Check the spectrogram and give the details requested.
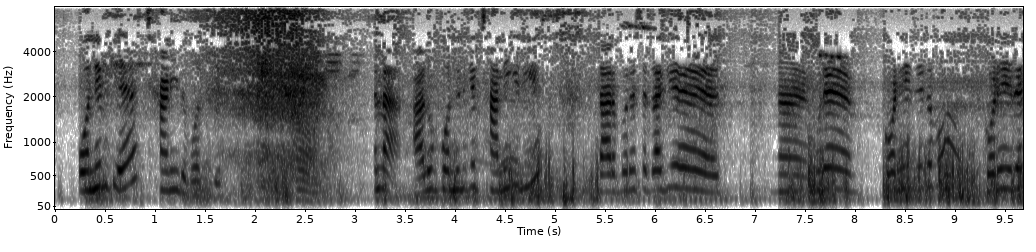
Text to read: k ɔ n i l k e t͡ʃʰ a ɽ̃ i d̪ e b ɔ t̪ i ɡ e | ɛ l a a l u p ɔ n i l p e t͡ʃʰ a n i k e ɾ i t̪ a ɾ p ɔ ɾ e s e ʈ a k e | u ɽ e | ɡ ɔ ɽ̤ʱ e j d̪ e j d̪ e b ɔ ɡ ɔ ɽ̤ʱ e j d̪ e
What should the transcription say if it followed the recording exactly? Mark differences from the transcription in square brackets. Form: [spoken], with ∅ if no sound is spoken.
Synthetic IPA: [p] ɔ n i l k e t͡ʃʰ a ɽ̃ i d̪ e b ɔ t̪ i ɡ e | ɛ l a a l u p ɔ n i l [k] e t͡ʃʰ a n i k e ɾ i t̪ a ɾ p ɔ ɾ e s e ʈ a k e | u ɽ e | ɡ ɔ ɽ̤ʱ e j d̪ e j d̪ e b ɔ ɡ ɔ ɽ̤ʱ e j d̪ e

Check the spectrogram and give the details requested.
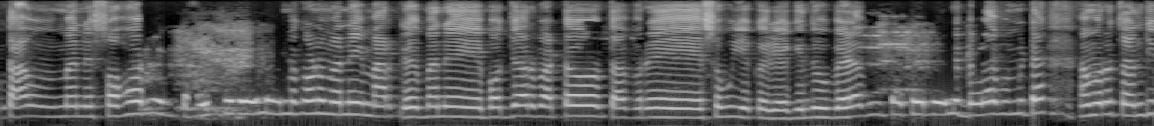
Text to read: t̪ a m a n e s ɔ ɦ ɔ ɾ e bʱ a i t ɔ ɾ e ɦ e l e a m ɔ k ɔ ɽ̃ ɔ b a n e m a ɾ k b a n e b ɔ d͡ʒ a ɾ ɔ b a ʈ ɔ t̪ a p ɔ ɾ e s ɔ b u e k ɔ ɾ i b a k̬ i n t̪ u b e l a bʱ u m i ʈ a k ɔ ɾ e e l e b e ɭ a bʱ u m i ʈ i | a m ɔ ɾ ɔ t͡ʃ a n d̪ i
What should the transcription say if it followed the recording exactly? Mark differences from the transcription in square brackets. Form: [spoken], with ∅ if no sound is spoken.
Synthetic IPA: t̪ a m a n e s ɔ ɦ ɔ ɾ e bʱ a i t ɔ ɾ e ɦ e l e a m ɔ k ɔ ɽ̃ ɔ [m] a n e m a ɾ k [m] a n e b ɔ d͡ʒ a ɾ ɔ b a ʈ ɔ t̪ a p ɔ ɾ e s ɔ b u e k ɔ ɾ i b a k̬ i n t̪ u b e [ɭ] a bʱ u m i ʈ a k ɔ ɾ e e l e b e ɭ a bʱ u m i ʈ [a] | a m ɔ ɾ ɔ t͡ʃ a n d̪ i

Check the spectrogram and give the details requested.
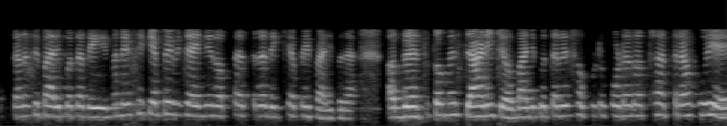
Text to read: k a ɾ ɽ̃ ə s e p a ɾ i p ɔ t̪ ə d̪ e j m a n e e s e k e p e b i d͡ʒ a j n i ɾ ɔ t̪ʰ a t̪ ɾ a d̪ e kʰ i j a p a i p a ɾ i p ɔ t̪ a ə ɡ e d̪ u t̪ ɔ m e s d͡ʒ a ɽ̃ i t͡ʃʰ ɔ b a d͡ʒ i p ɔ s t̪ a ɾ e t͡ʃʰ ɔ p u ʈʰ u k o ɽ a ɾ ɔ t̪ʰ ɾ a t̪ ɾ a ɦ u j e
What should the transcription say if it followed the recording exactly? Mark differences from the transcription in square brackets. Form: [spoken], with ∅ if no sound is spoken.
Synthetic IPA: k a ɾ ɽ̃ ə s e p a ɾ i p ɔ t̪ [a] d̪ e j m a n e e s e k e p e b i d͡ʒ a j n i ɾ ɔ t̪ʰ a t̪ ɾ a d̪ e kʰ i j a p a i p a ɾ i p ɔ t̪ a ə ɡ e [t̪] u t̪ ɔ m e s d͡ʒ a ɽ̃ i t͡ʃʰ ɔ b a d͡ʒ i p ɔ [∅] t̪ a ɾ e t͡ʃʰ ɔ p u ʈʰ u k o ɽ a ɾ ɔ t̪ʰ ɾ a t̪ ɾ a ɦ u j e

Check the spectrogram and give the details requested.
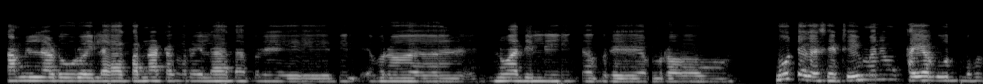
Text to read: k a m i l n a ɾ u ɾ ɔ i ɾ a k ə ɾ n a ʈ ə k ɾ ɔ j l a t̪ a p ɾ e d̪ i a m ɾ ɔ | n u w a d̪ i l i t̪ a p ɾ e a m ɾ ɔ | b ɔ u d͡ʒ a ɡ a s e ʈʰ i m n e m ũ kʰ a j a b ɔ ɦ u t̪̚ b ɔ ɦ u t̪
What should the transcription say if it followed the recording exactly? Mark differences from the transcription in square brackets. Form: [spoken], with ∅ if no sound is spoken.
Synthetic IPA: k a m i l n a [ɽ] u ɾ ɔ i [l] a k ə ɾ n a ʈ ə k ɾ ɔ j l a t̪ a p ɾ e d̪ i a m ɾ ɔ | n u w a d̪ i l i t̪ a p ɾ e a m ɾ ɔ | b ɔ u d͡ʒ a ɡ a s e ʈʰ i m n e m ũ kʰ a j a b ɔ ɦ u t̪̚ b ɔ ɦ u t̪

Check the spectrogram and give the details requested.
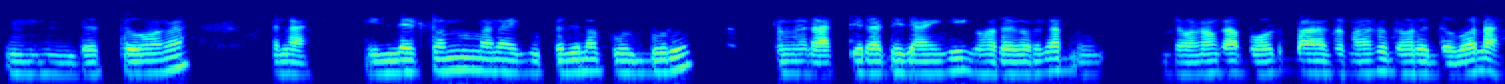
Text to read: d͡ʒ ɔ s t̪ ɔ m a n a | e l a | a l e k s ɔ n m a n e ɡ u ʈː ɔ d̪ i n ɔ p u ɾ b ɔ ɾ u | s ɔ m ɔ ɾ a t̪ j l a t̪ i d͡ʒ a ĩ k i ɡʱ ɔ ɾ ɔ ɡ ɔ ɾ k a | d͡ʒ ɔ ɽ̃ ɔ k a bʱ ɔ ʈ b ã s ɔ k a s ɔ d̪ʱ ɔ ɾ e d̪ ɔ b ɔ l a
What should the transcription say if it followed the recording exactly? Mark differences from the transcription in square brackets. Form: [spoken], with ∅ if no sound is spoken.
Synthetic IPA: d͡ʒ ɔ s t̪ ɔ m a n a | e l a | [i] l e k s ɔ n m a n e ɡ u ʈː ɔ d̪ i n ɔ p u ɾ b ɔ ɾ u | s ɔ m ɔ ɾ a t̪ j [ɾ] a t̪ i d͡ʒ a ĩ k i ɡʱ ɔ ɾ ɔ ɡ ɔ ɾ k a | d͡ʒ ɔ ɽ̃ ɔ k a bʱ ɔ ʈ b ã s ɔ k a s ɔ d̪ʱ ɔ ɾ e d̪ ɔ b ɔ l a

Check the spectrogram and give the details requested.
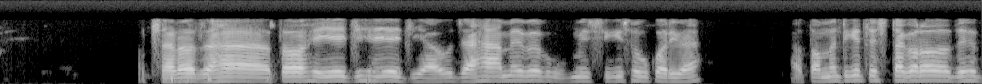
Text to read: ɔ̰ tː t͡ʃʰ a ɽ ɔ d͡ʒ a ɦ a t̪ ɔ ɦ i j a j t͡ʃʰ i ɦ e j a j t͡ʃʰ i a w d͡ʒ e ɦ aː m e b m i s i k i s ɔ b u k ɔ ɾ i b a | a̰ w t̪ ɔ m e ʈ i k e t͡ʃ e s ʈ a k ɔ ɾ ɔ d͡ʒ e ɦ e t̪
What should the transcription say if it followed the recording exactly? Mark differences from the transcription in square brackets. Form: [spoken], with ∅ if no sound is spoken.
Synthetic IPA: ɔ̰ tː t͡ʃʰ a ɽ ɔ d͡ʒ a ɦ a t̪ ɔ ɦ [e] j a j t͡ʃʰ i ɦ e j a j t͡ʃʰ i a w d͡ʒ [a] ɦ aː m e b m i s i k i s ɔ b u k ɔ ɾ i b a | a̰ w t̪ ɔ m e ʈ i k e t͡ʃ e s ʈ a k ɔ ɾ ɔ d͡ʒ e ɦ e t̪

